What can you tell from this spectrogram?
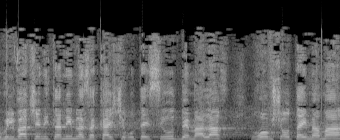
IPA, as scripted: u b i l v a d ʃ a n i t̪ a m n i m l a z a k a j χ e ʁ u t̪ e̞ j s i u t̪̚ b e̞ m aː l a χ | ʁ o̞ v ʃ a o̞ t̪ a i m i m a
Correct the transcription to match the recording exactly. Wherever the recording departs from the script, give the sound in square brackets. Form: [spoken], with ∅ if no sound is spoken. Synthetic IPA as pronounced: u b i l v a d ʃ [e] n i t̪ a [∅] n i m l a z a k a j [ʃ] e ʁ u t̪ e̞ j s i u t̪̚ b e̞ m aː l a χ | ʁ o̞ v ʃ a o̞ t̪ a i m [a] m a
